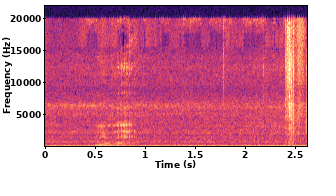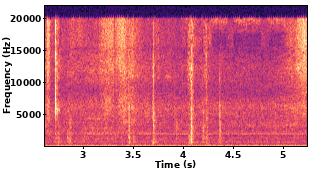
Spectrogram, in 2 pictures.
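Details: 2000 Chevrolet Astro Van after ignition cylinder replacement (broken in theft attempt) and battery reconnected: engine catches and settles into a steady low idle with some key rattle over it; normal start and idle.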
